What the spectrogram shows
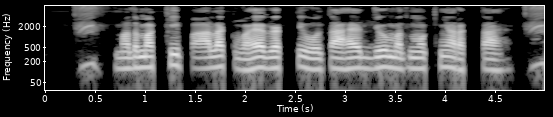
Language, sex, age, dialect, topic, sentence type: Hindi, male, 18-24, Kanauji Braj Bhasha, agriculture, statement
